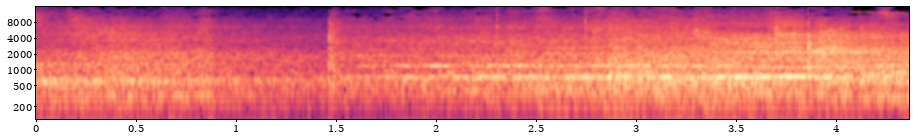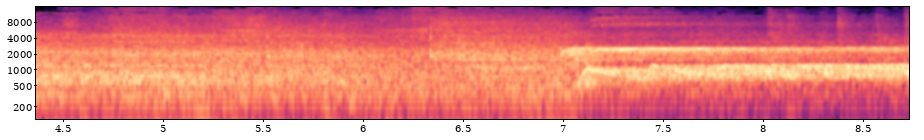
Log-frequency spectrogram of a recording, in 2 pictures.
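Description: Ice hockey game in an indoor arena: voices from the rink and stands, with a single sharp knock of puck or stick about one and a half seconds in. A loud, steady tone starts abruptly near the end.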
